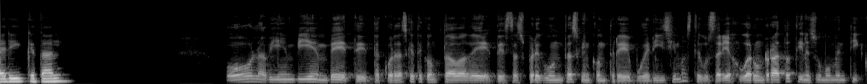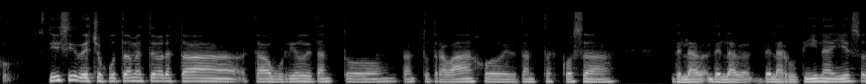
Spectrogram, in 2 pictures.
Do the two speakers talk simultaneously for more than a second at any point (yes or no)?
no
